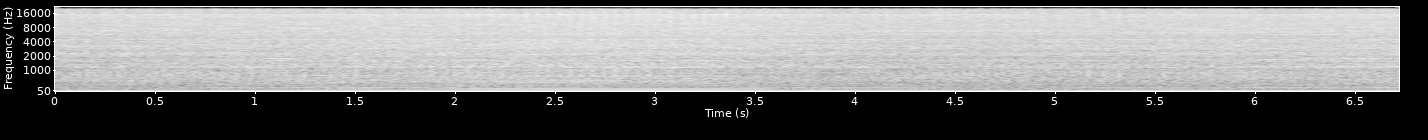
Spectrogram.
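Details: 2016 Nissan Versa with 449 km at idle: steady hum with fairly regular light knocking, a few beats per second; cause unconfirmed.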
